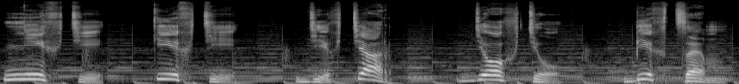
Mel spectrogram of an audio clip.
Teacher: г в середині обмеженої групи слів оглушується перед наступним глухим приголосним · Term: уподібнення за глухістю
